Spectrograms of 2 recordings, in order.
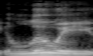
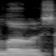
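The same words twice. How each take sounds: First: The name ends in an ee vowel, no s. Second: The name ends with an audible s sound. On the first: "as a nickname spelled L O U I E" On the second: "I've always called them Louis"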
